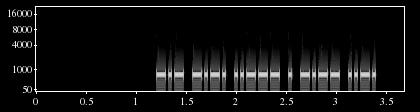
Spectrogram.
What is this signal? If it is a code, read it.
Morse code, heard as a keyed tone, about 39 wpm, 700 Hz. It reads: KC2EYF
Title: USA Call Signs - 6 Characters - 6x Character Spacing - 40wpm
